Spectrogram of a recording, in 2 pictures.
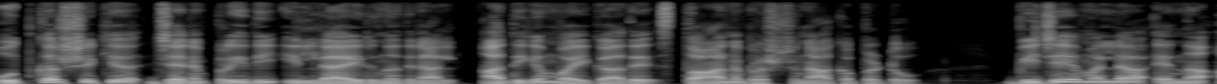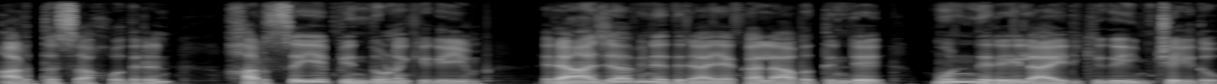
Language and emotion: Malayalam, neutral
